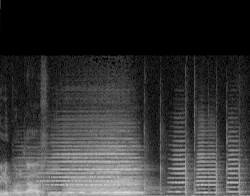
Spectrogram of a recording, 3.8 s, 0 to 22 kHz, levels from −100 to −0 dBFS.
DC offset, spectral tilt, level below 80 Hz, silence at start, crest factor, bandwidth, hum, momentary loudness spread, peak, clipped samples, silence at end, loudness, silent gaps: under 0.1%; -4 dB/octave; -46 dBFS; 0 s; 16 dB; 13 kHz; none; 13 LU; -6 dBFS; under 0.1%; 0 s; -22 LUFS; none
